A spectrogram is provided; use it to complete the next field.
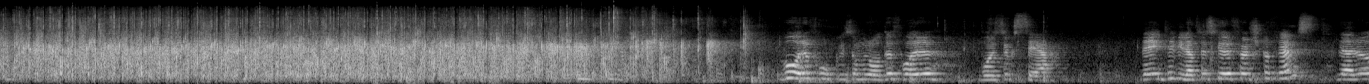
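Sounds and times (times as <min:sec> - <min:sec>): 
audience applause: 0:00.0 - 0:07.8
speech: 0:07.9 - 0:10.7, 0:11.4 - 0:13.6.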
